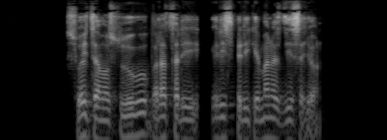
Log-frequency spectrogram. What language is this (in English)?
Basque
